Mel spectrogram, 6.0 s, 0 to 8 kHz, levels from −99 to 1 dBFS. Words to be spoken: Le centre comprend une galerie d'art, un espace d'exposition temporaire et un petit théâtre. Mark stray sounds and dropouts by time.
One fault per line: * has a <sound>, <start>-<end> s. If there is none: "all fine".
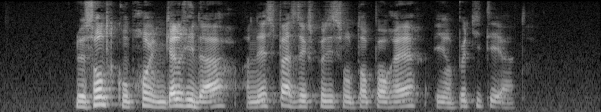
all fine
